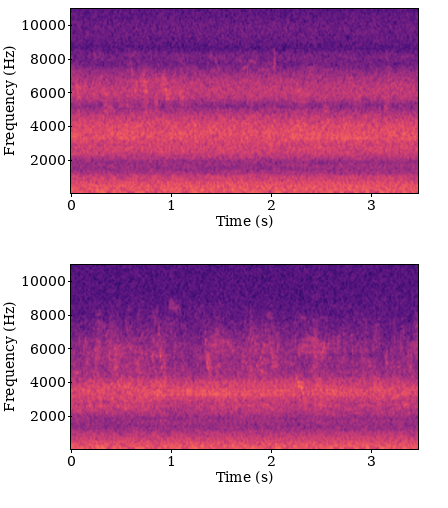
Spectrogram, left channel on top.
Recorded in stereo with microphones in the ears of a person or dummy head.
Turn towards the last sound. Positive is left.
turn(degrees=75)  # may be behind; listen again after turning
